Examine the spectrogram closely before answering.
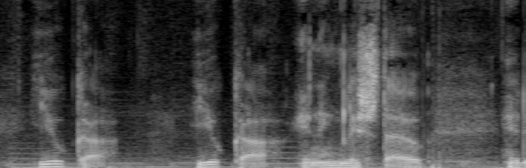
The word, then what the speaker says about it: Yucca: yucca I think it's Yuka I think it's Yuka in Spanish it is pronounced as Yuka Yuka in English though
